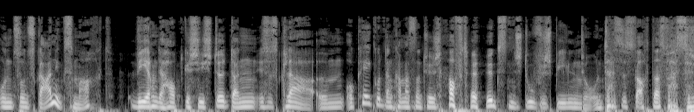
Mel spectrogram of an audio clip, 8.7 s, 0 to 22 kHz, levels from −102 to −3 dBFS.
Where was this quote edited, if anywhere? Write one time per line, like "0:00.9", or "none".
0:01.5
0:04.3
0:07.3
